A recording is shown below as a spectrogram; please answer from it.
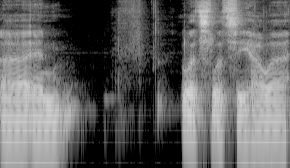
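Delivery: plain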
